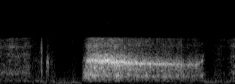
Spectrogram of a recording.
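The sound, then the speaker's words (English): Heavy, wheezy breathing of someone climbing a hill in the Tetons in Wyoming: one long, loud rasping exhale, with softer, shorter breaths before and after. “And I'm a little out of breath. Climbing up a hill at the Tetons in Wyoming.”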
